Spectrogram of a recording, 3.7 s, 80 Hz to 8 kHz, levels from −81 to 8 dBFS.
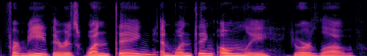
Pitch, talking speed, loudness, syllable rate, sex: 200 Hz, 180 wpm, -15 LUFS, 4.6 syllables/s, female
